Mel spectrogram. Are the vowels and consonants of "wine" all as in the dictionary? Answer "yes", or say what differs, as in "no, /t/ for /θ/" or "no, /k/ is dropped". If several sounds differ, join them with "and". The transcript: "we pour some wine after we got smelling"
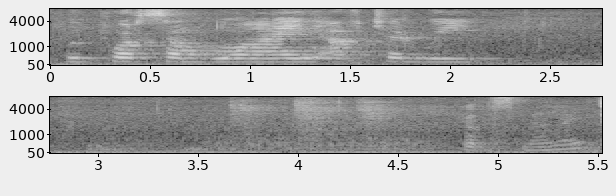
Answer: no, /n/ is dropped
